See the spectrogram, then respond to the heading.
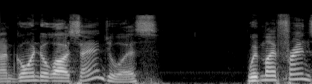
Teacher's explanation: so the tone after Los Angeles should be rising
